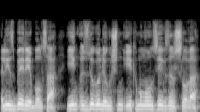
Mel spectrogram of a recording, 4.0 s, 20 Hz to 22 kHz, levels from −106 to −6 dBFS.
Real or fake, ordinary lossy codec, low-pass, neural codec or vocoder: real; none; 9.9 kHz; none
